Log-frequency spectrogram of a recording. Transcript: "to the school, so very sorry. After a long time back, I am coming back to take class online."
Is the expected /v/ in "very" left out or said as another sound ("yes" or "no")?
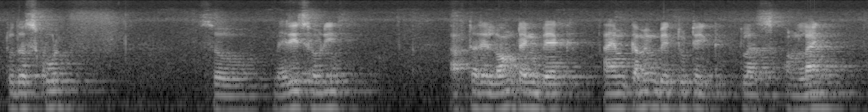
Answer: yes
